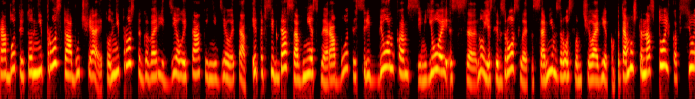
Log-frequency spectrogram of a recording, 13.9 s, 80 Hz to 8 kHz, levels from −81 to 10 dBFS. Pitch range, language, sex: 215-290 Hz, Russian, female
